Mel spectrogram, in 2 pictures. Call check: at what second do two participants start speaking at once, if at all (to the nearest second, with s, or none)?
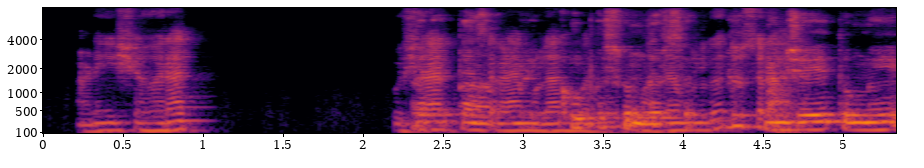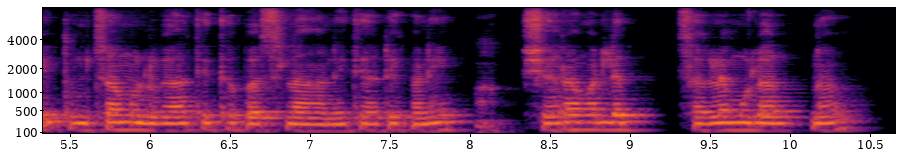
2 s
